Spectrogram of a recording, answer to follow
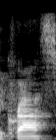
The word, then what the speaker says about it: Kras: name is it cross it's it's sort of cross a lot of people say crass or some variation I'm not too picky with it I think even in my family there's a there's a division on how it's pronounced but I've always said cross so that's what I've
